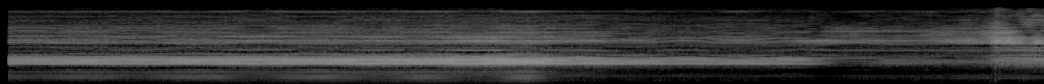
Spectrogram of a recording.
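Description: Corded electric hair clippers running with a steady buzz over a close-cropped head, the tone thinning slightly near the end.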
